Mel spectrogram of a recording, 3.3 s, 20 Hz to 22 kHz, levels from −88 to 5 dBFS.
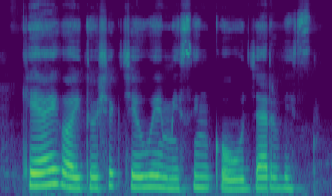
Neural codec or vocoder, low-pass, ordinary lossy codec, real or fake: none; none; none; real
